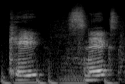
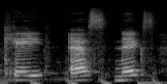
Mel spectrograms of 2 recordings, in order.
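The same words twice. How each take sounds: First: The S is blended straight into nix. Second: The S is said as a separate letter. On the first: The speaker calls it right. "K-Snix with an extra S" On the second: The speaker calls it wrong. "not K-S-Nix"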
